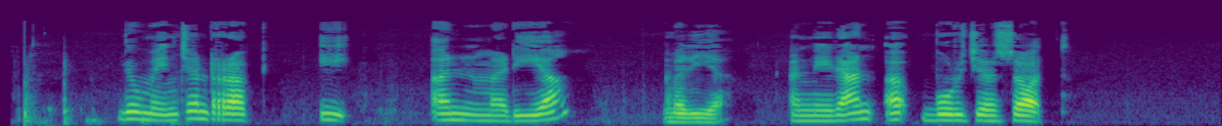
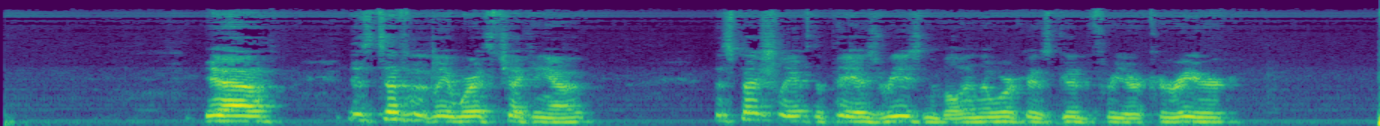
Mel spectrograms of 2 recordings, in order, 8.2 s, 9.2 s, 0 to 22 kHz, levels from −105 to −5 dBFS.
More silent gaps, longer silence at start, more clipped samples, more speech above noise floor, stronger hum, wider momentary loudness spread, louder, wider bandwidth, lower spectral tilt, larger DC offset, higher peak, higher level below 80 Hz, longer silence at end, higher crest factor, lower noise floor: neither; about the same, 0.15 s vs 0.05 s; neither; first, 51 dB vs 38 dB; neither; first, 20 LU vs 12 LU; second, -25 LUFS vs -19 LUFS; second, 11 kHz vs 16.5 kHz; second, -5.5 dB/octave vs -7 dB/octave; neither; second, -6 dBFS vs -2 dBFS; second, -72 dBFS vs -56 dBFS; first, 1.2 s vs 0.95 s; about the same, 20 dB vs 18 dB; first, -76 dBFS vs -56 dBFS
